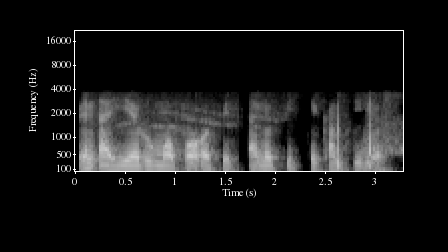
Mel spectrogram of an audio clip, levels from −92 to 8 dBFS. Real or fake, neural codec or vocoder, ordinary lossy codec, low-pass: real; none; none; 3.6 kHz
